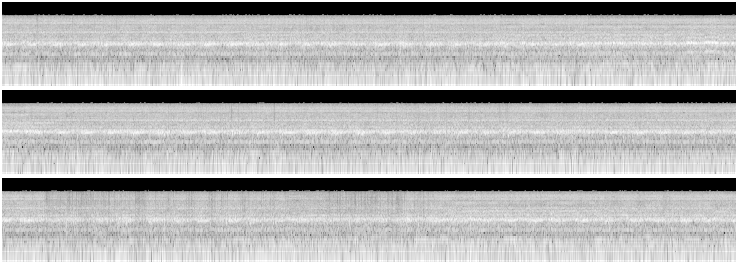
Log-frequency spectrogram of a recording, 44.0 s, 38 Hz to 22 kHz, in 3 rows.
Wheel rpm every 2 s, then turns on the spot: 120, 120, 110, 120, 110, 110, 110, 120, 110, 110, 110, 120, 120, 120, 120, 110, 120, 110, 120, 110, 110, 110.
none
